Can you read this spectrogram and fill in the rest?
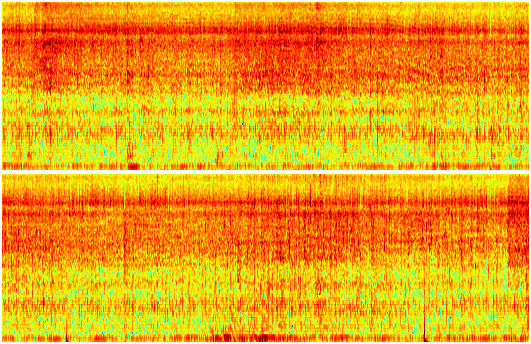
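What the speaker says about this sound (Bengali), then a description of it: "তেলটা ভালো মতো গরম হয়ে যাওয়ার পর দিয়ে দিচ্ছি মাছগুলো ভেজে নেব" Rohu fish pieces frying in hot refined oil in a kadai, a steady dense sizzle and crackle running continuously and fairly loud throughout, with no voices.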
